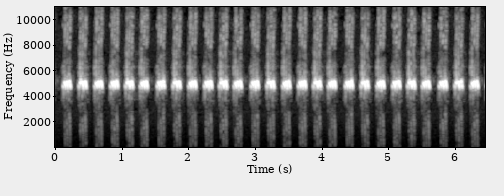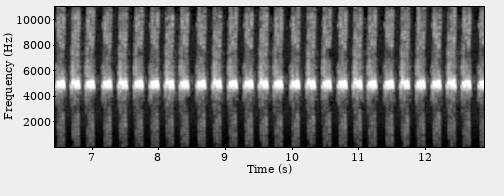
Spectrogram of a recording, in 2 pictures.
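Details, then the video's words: Cricket chirps meant as a model for training songbirds, a rapid, even series of shrill pulsed notes at about four per second, unchanging in loudness, with a quiet background. "Suara jangkrik untuk masteran burung"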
